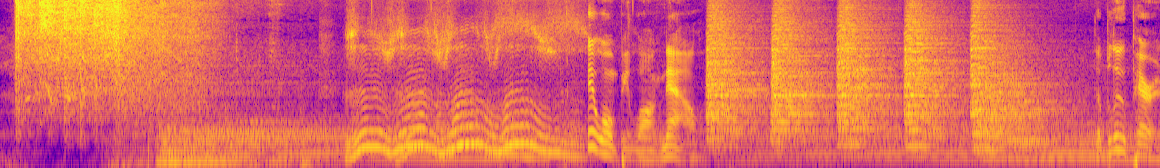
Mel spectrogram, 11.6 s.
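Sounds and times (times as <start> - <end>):
car engine starting: 0.0 - 11.5
speech: 3.5 - 7.1, 11.0 - 11.5.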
